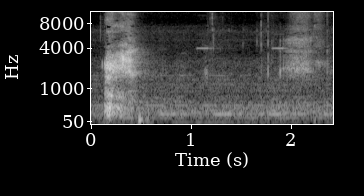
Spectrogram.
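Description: A person coughs once near the start, then a copier's touchscreen gives two faint short beeps as options are pressed, over the machine's low steady hum.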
